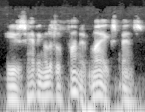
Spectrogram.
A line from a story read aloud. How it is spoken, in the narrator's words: said Yermolov softly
